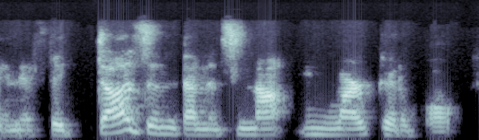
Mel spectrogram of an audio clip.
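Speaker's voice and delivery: ordinary talk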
